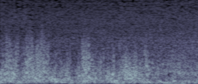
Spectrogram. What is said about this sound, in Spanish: Avisos por viento.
